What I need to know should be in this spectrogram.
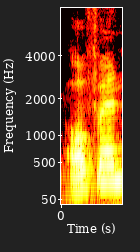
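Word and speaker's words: often: बिल्कुल easy concept है जब भी टी के बाद न या टी के बाद सी एच आ जाए तो आप टी का उच्चारण नहीं करेंगे टी साइलेंट लेटर की फॉर्म में हो जाएगा जैसे यहां पे चार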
